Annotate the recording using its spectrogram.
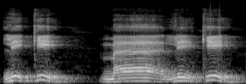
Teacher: খারা জবর আসার কারণে এক আলিফ টান হবে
